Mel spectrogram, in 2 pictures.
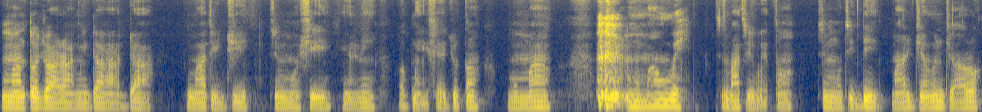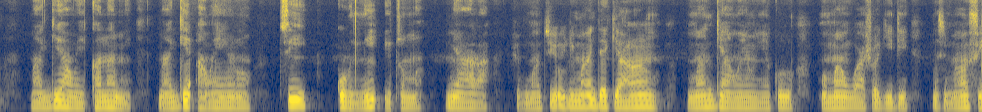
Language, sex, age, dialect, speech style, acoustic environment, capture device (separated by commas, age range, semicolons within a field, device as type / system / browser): Yoruba, male, 25-34, Nigeria - Lagos Yoruba, happy, silence, mobile / Linux / Chrome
